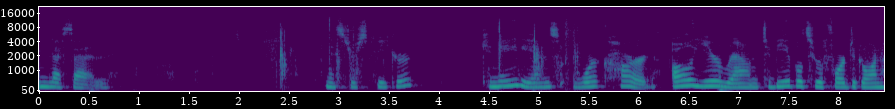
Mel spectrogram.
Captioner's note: speaking French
